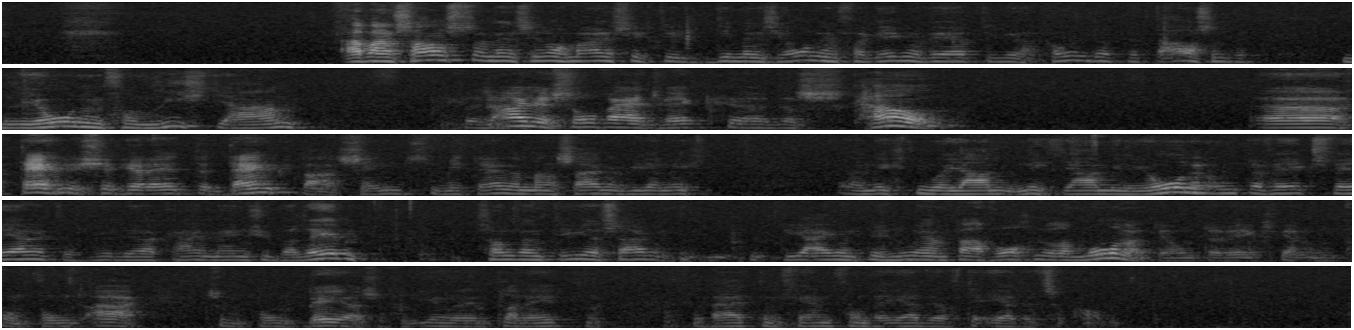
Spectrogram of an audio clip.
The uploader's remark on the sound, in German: Diese Vorlesung wurde von Studierenden der Uni Wien aufgenommen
